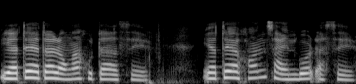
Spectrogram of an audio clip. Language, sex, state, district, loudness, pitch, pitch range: Assamese, female, Assam, Sonitpur, -17 LUFS, 260 Hz, 235-290 Hz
